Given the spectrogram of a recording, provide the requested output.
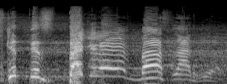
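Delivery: mock angry yell. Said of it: "Two-year-old".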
